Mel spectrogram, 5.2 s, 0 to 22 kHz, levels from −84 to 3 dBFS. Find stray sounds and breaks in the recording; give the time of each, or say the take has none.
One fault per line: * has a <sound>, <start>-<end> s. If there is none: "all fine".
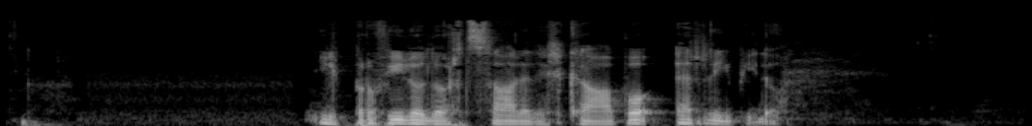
all fine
